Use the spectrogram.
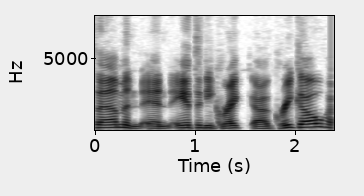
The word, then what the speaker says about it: Grieco: and and anthony great grieco i believe is how you say his name greco yeah greco greco yeah so uh uh we'll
